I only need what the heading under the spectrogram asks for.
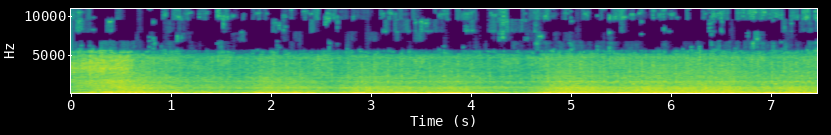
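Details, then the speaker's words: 1975 Chevy C10 square body V8 idling steadily after sitting since 2003, about 18 years, just revived and running on its own: deep, steady rumble with slight waver, no knocks or misses. Normal healthy idle; "that thing runs pretty good." "That thing runs pretty good. That is crazy, guys."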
